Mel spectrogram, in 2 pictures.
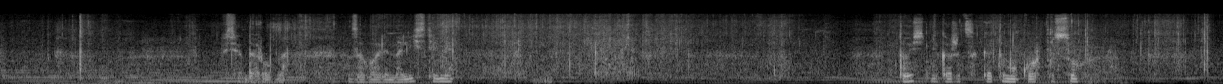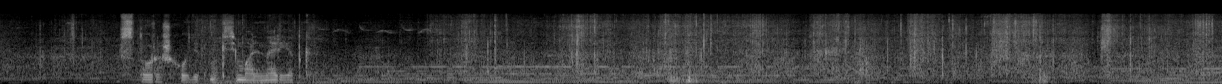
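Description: Footsteps crunch on dry fallen leaves.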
